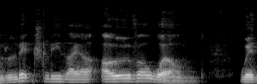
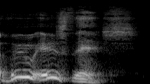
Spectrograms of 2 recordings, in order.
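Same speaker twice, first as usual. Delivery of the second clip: high, drawn-out astonished question; retold awed fear; 6 semitones higher, much slower than usual. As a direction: ask it slowly in mock alarm, pitched up. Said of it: "They were terrified and asked each other".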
